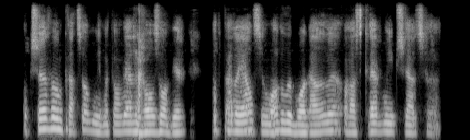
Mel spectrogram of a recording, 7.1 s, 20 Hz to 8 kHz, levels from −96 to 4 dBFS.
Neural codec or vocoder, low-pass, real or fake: codec, 24 kHz, 0.9 kbps, WavTokenizer, medium music audio release; 7.2 kHz; fake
